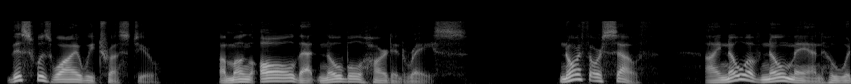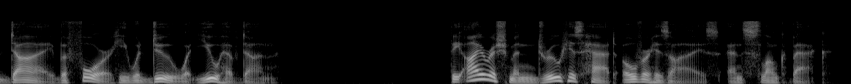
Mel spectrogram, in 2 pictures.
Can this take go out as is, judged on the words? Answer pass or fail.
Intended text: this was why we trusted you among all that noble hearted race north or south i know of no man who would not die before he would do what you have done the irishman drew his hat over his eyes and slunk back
fail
